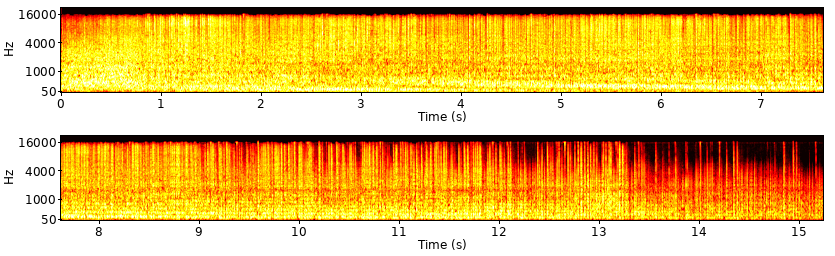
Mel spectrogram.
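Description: Dnepr rocket's engines running during ascent: a steady, loud rumbling noise that fades and dulls near the end as the rocket climbs away.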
